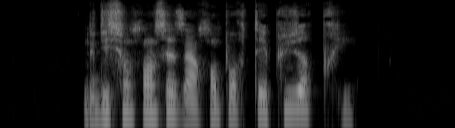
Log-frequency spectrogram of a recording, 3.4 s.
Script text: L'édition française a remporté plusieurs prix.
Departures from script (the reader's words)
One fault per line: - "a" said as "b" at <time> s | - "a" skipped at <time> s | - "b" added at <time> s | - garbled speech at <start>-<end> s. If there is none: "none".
none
